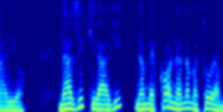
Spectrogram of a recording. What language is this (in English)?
Kikuyu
